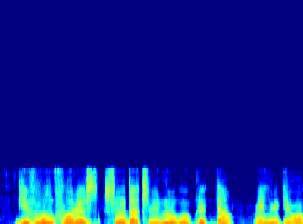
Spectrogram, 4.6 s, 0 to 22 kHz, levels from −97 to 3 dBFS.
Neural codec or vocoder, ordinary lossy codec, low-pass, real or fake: codec, 16 kHz in and 24 kHz out, 0.6 kbps, FireRedTTS-2 codec; none; 5.4 kHz; fake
